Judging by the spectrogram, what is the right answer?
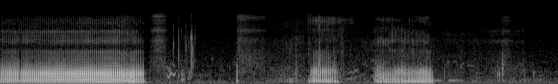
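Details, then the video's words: Sleeping dog snoring: a long, loud, buzzy rattling snore lasting over a second, then two shorter throaty snores close together after a quiet pause, with faint room noise between them. "Sweet Cute Dogs and Puppies Lovely Sleeping and Snoring Moments"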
